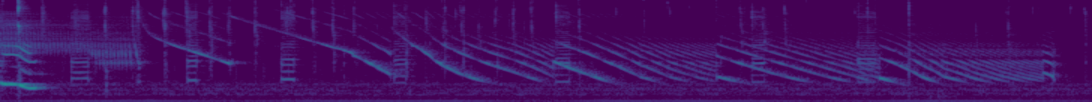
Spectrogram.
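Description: A string of whistle-like falling tones, many overlapping, each sliding down over a second or two, with scattered clicks. The loudest moment is a brief falling tone right at the start.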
